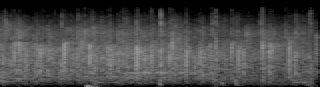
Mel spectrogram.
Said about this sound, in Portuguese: Então é uma ótima piada. Aplausos para mim.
